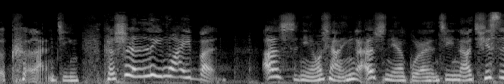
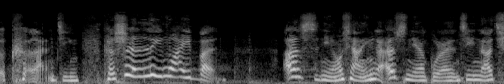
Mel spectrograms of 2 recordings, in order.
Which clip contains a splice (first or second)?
first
